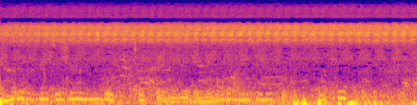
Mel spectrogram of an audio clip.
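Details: Steady high-pitched cicada drone at sunset on the Crimean coast at Cape Fiolent, unbroken across the clip, with low humming, voice-like tones and a few soft knocks underneath.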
